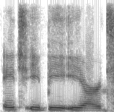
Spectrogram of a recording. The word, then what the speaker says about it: Hebert: And for those listening, it's Hebert, a little French pronunciation.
